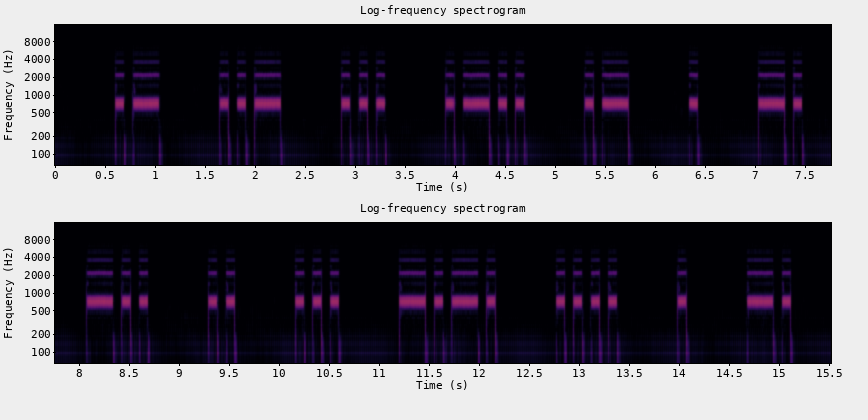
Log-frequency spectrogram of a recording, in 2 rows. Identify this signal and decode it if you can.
Morse code, heard as a keyed tone, about 14 wpm, spaced as for 9 wpm, 720 Hz. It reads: AUSLAENDISCHEN
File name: Onlinelehrgang / morsen / DJ4UF Morsen23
